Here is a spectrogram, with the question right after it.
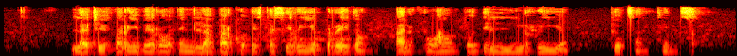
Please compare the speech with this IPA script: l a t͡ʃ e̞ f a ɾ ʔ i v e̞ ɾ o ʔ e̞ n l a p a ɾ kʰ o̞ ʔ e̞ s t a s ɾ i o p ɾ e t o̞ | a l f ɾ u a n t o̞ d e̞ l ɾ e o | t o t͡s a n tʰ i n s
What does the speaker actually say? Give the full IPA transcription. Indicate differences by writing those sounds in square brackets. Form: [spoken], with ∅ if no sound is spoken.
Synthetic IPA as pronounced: l a t͡ʃ e̞ f a ɾ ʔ i v e̞ ɾ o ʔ e̞ n l a p a ɾ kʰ o̞ ʔ e̞ s t a s ɾ i o p ɾ e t o̞ | a l f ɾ u a n t o̞ d e̞ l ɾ [i] o | t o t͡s a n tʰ i n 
